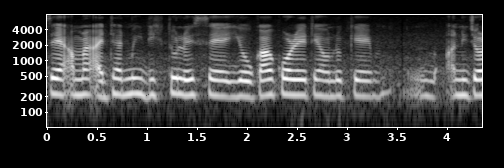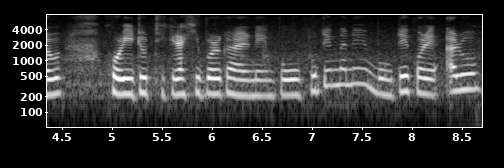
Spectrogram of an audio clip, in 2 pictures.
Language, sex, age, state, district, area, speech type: Assamese, female, 30-45, Assam, Sonitpur, rural, spontaneous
